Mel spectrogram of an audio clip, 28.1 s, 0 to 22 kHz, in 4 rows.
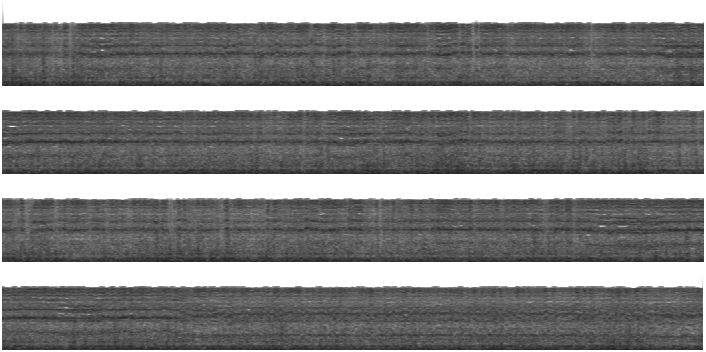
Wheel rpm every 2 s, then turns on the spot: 230, 230, 230, 230, 230, 230, 240, 230, 230, 230, 220, 200, 160, 160.
none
